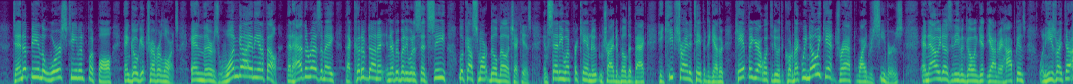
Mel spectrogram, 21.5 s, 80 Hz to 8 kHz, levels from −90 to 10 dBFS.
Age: 40-59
